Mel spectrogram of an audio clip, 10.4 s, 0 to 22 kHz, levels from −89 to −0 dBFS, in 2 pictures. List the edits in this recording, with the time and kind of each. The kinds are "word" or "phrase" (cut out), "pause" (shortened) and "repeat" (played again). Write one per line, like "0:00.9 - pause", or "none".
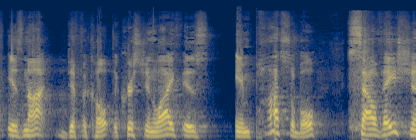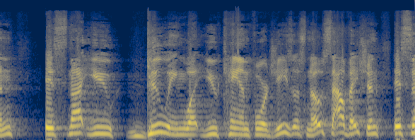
none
